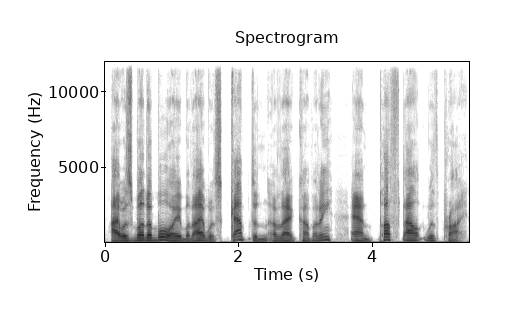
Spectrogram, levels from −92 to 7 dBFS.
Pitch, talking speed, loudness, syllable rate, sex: 150 Hz, 185 wpm, -18 LUFS, 4.6 syllables/s, male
